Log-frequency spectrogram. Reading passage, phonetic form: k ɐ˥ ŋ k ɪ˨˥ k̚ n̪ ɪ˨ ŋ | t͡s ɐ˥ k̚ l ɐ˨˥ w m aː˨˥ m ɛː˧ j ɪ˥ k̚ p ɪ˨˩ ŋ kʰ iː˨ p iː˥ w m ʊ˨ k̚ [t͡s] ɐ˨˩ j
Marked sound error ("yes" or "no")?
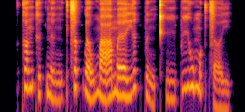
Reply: no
